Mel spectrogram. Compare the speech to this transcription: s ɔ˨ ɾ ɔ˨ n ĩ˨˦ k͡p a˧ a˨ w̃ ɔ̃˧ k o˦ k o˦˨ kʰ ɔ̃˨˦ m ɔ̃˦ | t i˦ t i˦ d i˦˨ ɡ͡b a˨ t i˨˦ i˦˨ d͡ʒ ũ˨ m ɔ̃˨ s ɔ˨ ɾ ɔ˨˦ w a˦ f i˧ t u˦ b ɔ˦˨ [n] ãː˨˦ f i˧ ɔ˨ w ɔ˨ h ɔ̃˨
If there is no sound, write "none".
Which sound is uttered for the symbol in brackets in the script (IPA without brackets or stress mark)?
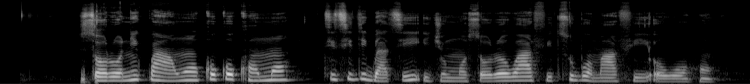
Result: m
